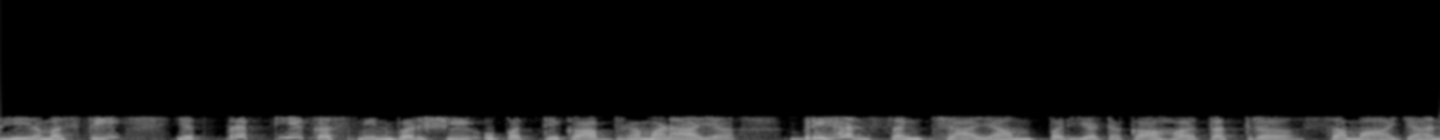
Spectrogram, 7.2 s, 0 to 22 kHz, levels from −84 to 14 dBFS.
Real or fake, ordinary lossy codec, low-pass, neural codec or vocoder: real; none; 3.6 kHz; none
